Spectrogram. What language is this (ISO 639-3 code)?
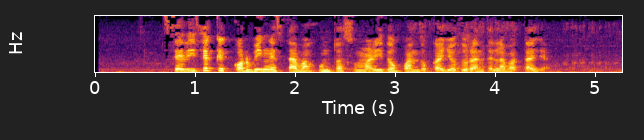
spa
